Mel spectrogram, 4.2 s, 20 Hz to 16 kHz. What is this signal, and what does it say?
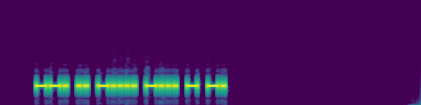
Morse code, heard as a keyed tone, about 36 wpm, 700 Hz. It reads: GI6BTN
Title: DXCC-100 Call Signs - 6 Characters - Repeated 3x - 35wpm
